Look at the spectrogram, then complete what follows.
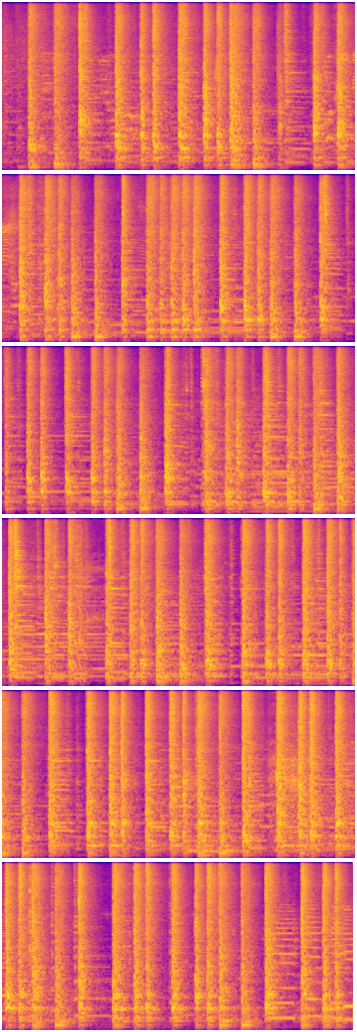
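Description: Acoustic guitar strummed over a steady cajón beat, the music starting loudly right at the beginning.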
